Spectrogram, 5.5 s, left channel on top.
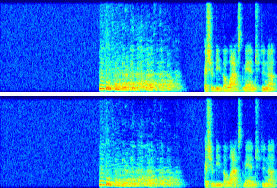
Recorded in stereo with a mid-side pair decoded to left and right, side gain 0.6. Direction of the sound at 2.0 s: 10° left.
